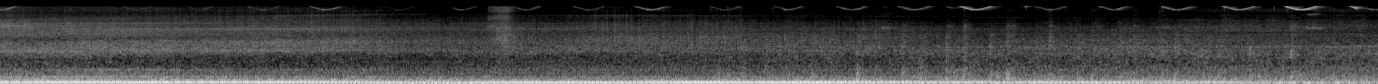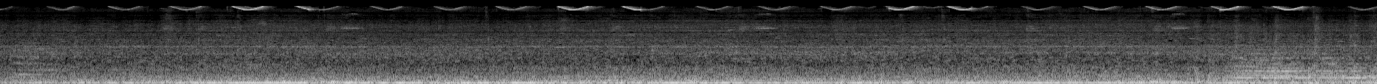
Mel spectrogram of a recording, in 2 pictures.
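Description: Metro-North M8 electric multiple-unit train rolling slowly past, with a steady low hum. Near the end a pitched sound with several overtones comes in.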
